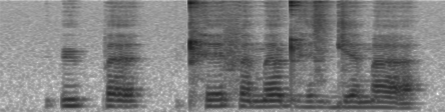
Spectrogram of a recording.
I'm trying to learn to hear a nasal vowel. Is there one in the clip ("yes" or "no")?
no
